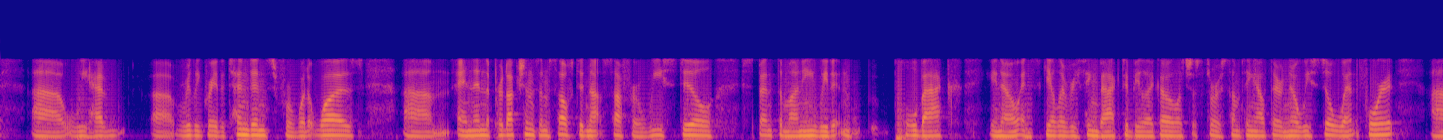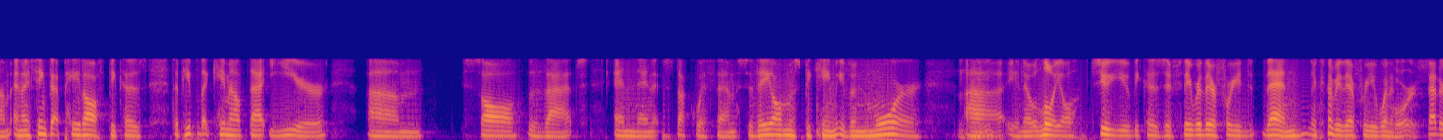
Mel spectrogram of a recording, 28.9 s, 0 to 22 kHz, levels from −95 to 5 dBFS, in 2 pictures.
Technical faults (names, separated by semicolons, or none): filter restarted on every block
